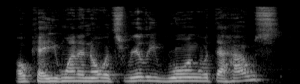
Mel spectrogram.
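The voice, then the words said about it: Slight New York Long Island accent. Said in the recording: “the husband had a little bit of a New York, Long Island accent.”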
